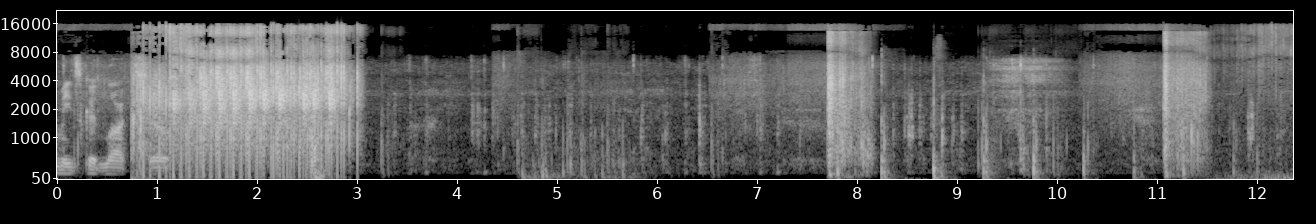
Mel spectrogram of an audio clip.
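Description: A game's blocks break with short crunching sounds.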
